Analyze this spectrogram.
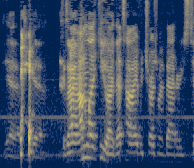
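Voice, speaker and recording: This man has an American accent and a fairly high pitch, with ordinary pitch variation. He talks at a fairly quick pace over noticeable background noise. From Chicago. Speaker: podcast host. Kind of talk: casual chat.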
